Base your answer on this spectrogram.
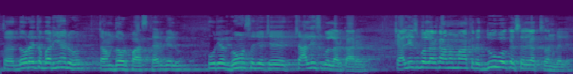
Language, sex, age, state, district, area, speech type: Maithili, male, 18-30, Bihar, Saharsa, rural, spontaneous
